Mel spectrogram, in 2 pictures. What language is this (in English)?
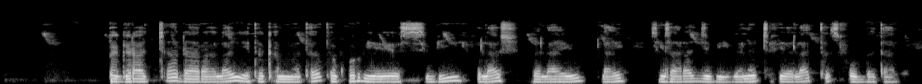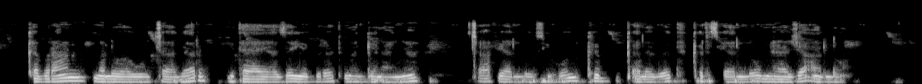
Amharic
